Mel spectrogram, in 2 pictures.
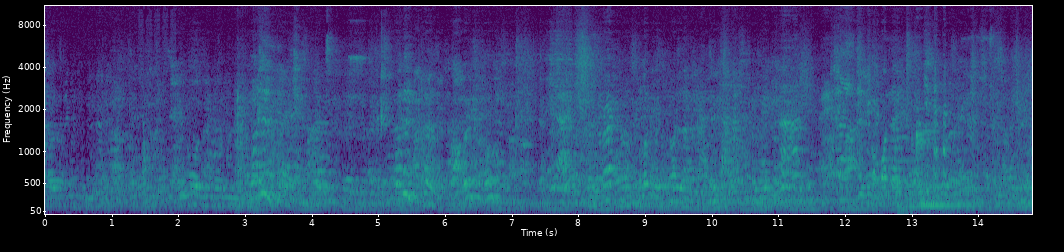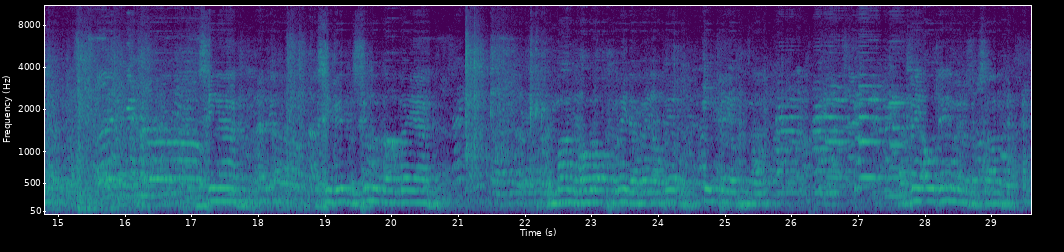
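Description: Electric guitars play loud distorted riffs.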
